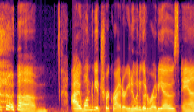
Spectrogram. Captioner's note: laughing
